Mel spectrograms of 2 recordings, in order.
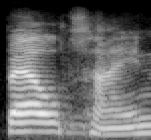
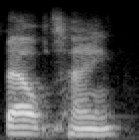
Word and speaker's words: Bealtaine: Um, as far as I'm aware, it's pronounced Beltain, although it can be spelled different ways. All right. Okay. Yes. But as far as I know, it's pronounced Beltine.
